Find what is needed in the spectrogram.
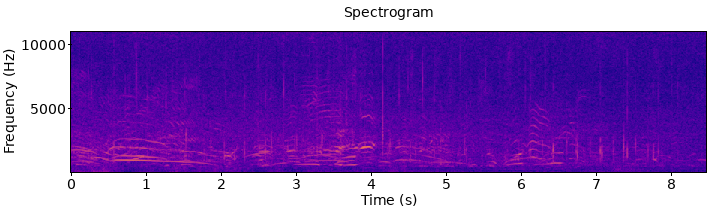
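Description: Several voices shouting and calling out across the soccer field at once, overlapping, with long drawn-out calls loudest in the first half. A few short, sharp knocks come near the end.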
